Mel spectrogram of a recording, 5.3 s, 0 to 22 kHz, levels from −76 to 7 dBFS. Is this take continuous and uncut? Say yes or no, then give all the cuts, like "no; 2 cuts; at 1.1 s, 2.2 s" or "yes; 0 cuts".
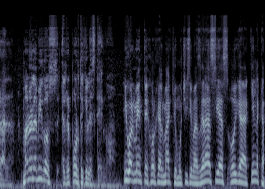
no; 1 cut; at 2.4 s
